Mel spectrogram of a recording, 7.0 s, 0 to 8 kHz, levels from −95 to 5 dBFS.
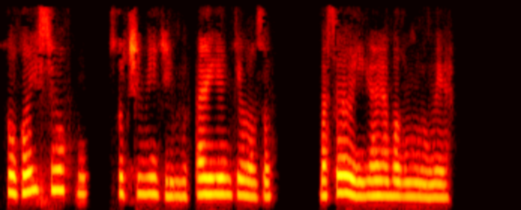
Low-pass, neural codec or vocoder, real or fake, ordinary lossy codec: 7.2 kHz; codec, 16 kHz, 1 kbps, FreqCodec, smaller model; fake; MP3, 32 kbps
